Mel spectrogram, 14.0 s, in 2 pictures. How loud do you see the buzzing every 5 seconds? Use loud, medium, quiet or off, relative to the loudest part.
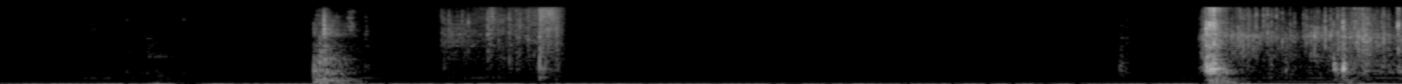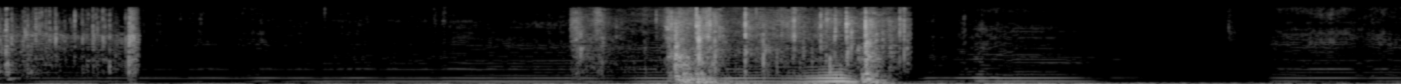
quiet, quiet, loud.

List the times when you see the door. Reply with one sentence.
You can hear the door from 0.4 to 1.9 s, from 6.0 to 7.1 s and from 10.3 to 11.6 s.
